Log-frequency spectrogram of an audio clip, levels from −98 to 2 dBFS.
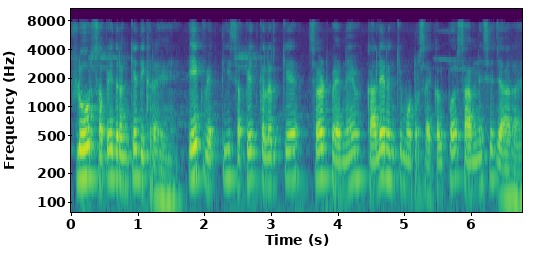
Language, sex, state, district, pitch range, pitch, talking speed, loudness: Hindi, male, Uttar Pradesh, Jyotiba Phule Nagar, 140-180 Hz, 170 Hz, 210 wpm, -18 LUFS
